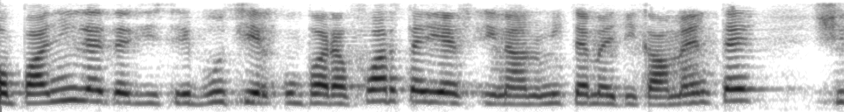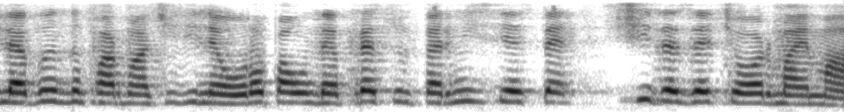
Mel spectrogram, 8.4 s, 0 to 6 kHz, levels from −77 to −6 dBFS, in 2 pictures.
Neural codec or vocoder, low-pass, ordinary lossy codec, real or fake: autoencoder, 48 kHz, 32 numbers a frame, DAC-VAE, trained on Japanese speech; 5.4 kHz; AAC, 24 kbps; fake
